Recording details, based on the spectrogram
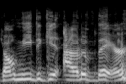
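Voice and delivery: firm, adamant, insistent tone. Voicing a collapsed character warning the party: adamant in character. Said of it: "he's adamant".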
